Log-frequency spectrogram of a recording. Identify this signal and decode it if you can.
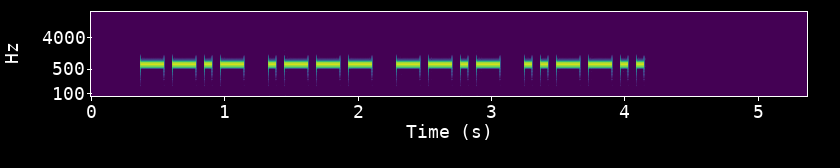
Morse code, heard as a keyed tone, about 20 wpm, 700 Hz. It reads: QJQ?
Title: SOTA QSO Practice 20wpm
